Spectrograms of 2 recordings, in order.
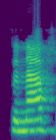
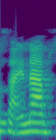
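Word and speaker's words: synapse: सिनैप्स बोलो, साइनैप्स बोलो, जो बोलने में खुशी मिल रहा है वो बोलो, स्पेलिंग सही लिखना है एग्जाम में, ठीक है।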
